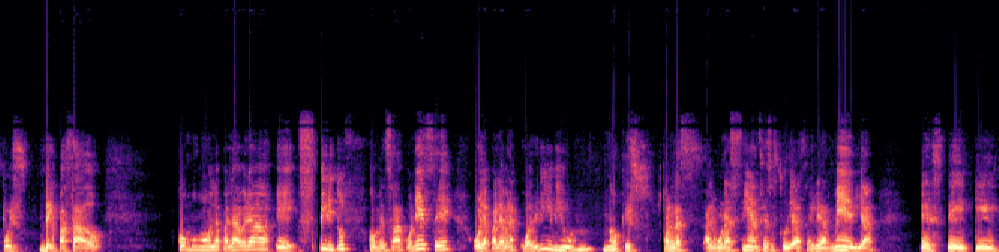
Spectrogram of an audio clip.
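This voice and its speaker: A woman's voice: on the low side, mellow, muffled recording. A woman teaching a recorded spelling lesson, stressing points by repeating key words.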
